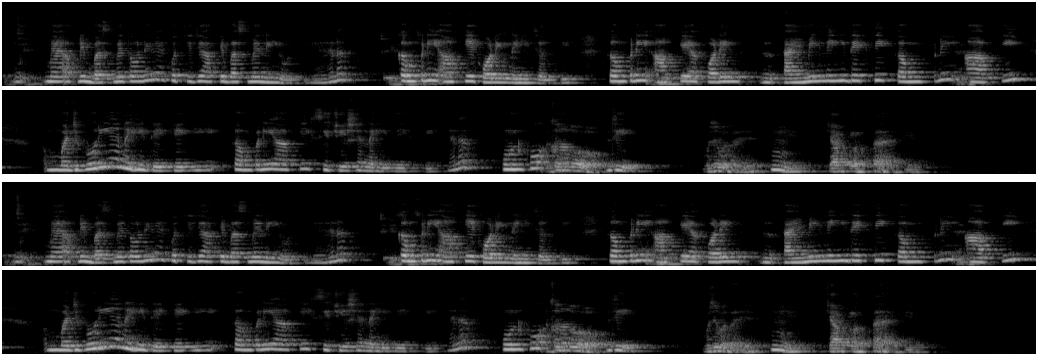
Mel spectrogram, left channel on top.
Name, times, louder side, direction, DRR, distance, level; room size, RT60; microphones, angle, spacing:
voice 1, 0.1-3.4 4.0-10.2 10.8-15.0 15.3-16.0 16.4-16.7 18.0-18.3, equal, 15° left, 2 dB, 0.7 m, -29 dB
voice 2, 3.8-4.1 6.4-6.7 9.5-9.7 15.8-16.3 17.3-19.4, equal, 60° right, -3 dB, 2.4 m, -35 dB
9.4 x 4.0 x 2.8 m, 0.65 s
head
